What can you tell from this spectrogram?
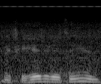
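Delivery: ordinary talk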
